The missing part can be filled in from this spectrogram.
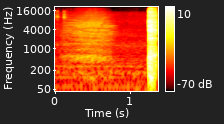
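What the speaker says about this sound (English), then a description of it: "Excuse my cough, but I do that." One sharp, loud cough close to the microphone after a faint murmur, short and abrupt at the end.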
